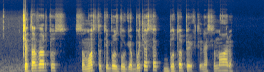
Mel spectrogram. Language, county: Lithuanian, Šiauliai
